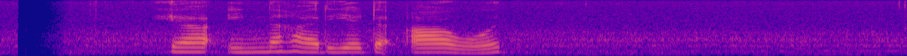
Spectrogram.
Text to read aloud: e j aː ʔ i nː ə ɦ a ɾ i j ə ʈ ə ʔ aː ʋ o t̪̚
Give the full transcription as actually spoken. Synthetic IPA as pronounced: e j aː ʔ i nː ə ɦ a ɾ i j ə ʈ ə ʔ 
